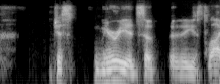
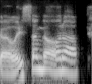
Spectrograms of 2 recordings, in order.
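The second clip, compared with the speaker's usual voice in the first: amused quip; 12 semitones higher than usual. Retold or imitated. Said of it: "And I was like".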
